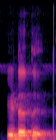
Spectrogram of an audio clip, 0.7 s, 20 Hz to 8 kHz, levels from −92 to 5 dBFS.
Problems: none marked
